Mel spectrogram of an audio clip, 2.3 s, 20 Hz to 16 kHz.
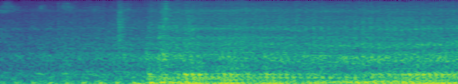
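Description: Honda CB 300 single-cylinder engine running under the rider, getting louder with its note rising from under a second in as the bike accelerates.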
